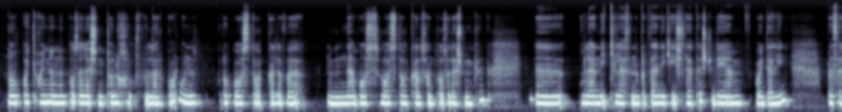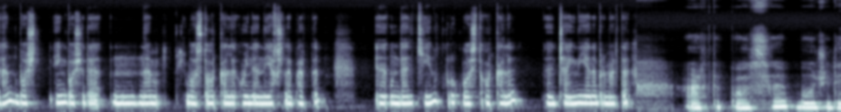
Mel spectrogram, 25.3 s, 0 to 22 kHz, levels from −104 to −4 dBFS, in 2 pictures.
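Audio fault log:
22.18 to 25.26 s: stereo read as mono. Left and right samples are taken in turn as one channel, so the speech plays at half speed and an octave low.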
